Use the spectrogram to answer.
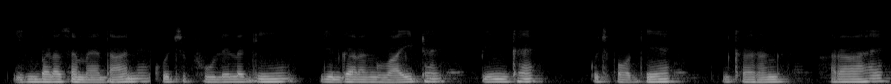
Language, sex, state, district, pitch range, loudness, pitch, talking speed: Hindi, male, Andhra Pradesh, Anantapur, 115-130 Hz, -31 LUFS, 120 Hz, 150 wpm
